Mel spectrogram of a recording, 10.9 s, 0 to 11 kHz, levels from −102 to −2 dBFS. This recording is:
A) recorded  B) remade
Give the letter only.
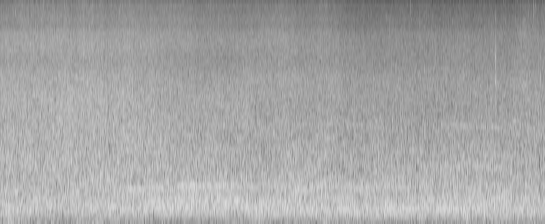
A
